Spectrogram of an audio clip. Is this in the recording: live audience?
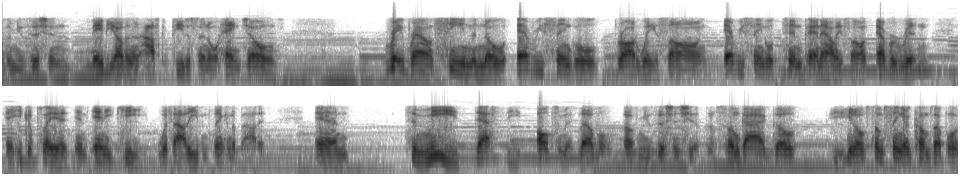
no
